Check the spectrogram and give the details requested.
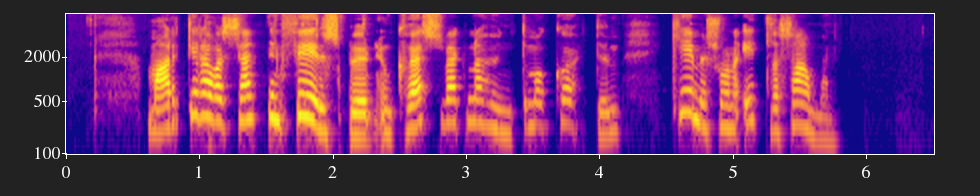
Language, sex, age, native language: Icelandic, female, 30-39, Icelandic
